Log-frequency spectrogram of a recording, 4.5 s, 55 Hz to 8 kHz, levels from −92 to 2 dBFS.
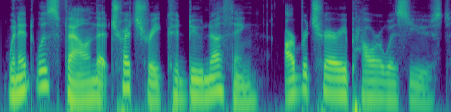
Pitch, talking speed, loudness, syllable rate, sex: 115 Hz, 175 wpm, -21 LUFS, 4.8 syllables/s, male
